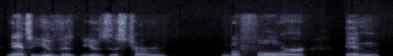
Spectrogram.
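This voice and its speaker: Deep-voiced man, casual podcast host. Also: takes it slowly, darkish tone, no room sound. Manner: casual, swears lightly. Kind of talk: casual chat.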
